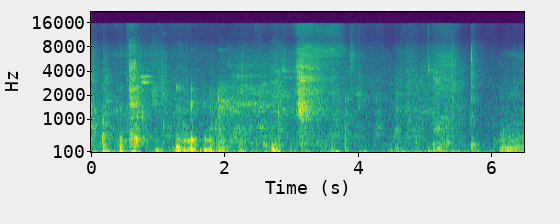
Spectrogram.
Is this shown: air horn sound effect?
no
